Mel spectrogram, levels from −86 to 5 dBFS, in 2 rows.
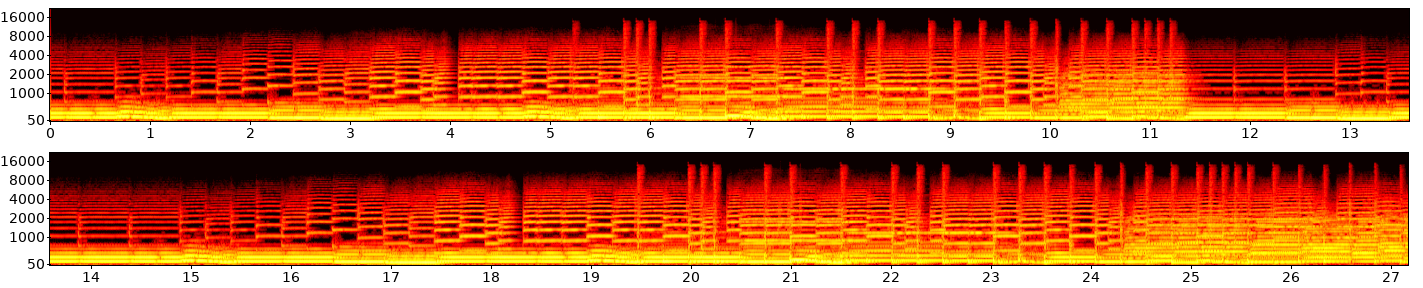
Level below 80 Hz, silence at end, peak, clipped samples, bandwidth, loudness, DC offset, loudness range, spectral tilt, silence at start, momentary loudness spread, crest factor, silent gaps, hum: -44 dBFS; 0 s; 0 dBFS; under 0.1%; 13.5 kHz; -14 LUFS; 0.5%; 2 LU; -7 dB/octave; 0 s; 3 LU; 12 dB; none; none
